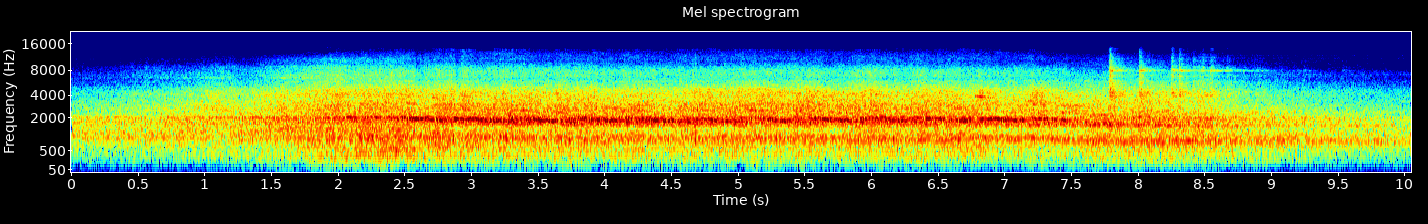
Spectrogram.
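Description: A high-speed train rushes past with a roar that swells and then fades.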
